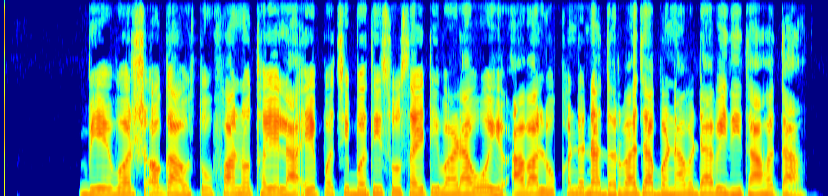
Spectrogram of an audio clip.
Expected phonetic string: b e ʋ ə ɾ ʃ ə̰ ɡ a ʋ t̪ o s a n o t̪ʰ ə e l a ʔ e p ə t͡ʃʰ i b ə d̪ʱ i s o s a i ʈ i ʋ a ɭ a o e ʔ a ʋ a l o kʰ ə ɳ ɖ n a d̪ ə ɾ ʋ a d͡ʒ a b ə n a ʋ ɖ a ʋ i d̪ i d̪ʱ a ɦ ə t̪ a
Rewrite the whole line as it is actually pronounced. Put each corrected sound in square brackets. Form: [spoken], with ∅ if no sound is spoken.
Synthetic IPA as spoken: b e ʋ ə ɾ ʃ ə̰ ɡ a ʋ t̪ o [f] a n o t̪ʰ ə e l a ʔ e p ə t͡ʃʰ i b ə d̪ʱ i s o s a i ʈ i ʋ a ɭ a o e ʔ a ʋ a l o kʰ ə ɳ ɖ n a d̪ ə ɾ ʋ a d͡ʒ a b ə n a ʋ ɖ a ʋ i d̪ i d̪ʱ a ɦ ə t̪ a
